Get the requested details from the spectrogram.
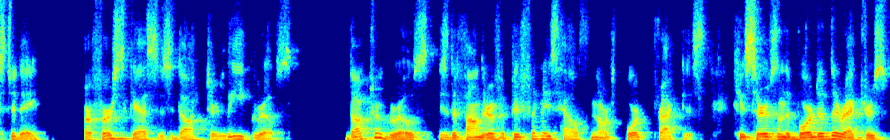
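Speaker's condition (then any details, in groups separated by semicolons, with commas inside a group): No condition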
